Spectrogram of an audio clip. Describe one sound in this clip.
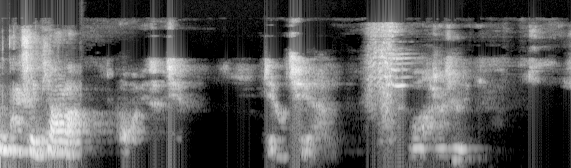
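A man speaks softly and soothingly, close by.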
